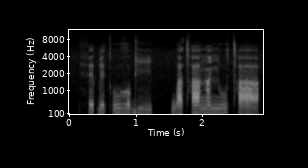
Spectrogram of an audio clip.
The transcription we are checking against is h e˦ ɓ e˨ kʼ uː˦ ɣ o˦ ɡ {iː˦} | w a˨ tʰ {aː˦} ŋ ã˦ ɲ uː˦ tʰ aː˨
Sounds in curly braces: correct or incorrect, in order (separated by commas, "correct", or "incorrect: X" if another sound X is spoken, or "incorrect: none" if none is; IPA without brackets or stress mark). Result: incorrect: iː˦˨, correct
